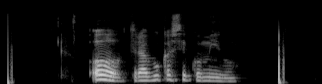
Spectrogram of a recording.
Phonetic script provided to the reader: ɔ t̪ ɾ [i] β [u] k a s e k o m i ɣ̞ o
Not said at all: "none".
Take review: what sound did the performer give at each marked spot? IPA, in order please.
a, u

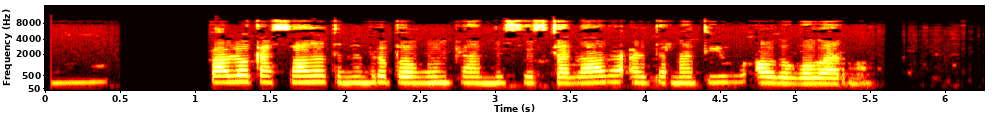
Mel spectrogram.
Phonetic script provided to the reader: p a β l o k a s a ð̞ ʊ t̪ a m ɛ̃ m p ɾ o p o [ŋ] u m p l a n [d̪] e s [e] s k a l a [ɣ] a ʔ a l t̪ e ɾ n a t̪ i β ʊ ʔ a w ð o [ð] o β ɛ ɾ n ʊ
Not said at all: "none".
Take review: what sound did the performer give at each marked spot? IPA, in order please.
ŋ, d̪, e, ð, ɣ

